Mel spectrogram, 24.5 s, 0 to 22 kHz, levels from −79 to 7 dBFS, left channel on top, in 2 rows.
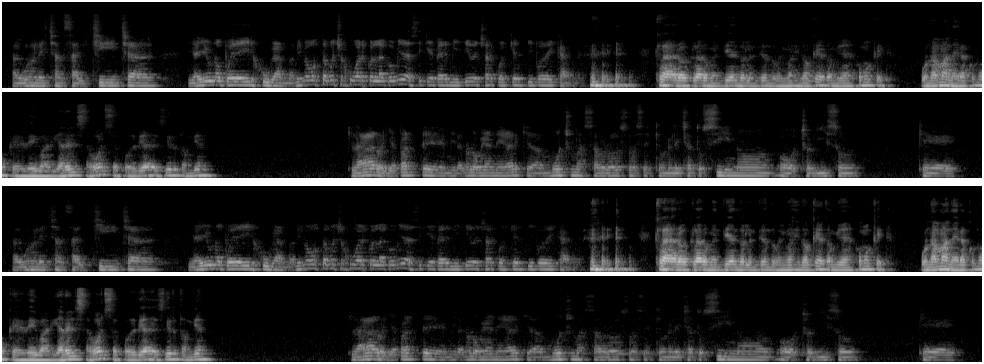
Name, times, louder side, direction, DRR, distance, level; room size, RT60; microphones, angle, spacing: voice 1, 0.1-1.9 2.3-7.3 16.6-23.0 23.7-24.2, left 1 dB, 75° left, 1.2 m, -35 dB
voice 2, 7.3-7.9 8.2-11.1 11.5-14.9, right 2 dB, 50° right, 1.1 m, -25 dB
7.1 x 5.0 x 4.1 m
head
